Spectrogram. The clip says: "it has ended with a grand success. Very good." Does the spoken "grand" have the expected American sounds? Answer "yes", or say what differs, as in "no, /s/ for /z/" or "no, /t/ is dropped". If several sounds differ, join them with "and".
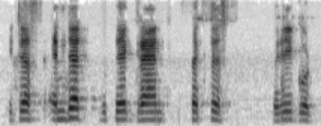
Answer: yes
